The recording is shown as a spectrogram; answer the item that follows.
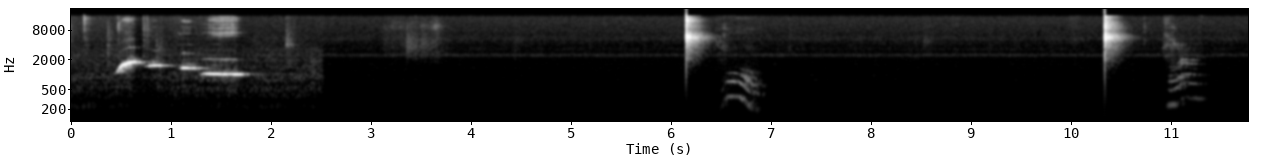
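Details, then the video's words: Pet African grey parrot talking and making noises: a burst of bright whistled notes, then twice a sharp click followed by a short falling, voice-like phrase. "parrot saying random things and making noises"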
